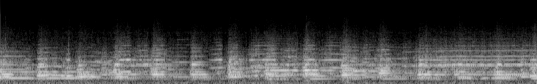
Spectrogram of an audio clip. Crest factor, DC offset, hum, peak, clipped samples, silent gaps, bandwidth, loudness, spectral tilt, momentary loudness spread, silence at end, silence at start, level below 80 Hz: 14 dB; 0.1%; none; -2 dBFS; under 0.1%; none; 7 kHz; -17 LUFS; -7.5 dB/octave; 3 LU; 0 s; 0 s; -42 dBFS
